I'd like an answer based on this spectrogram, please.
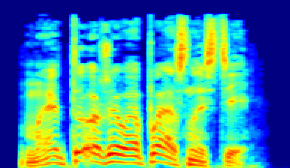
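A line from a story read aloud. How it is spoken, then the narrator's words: Irritated grumble. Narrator (Russian): С некоторым раздражением из-за этой остановки проворчала Лавиане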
